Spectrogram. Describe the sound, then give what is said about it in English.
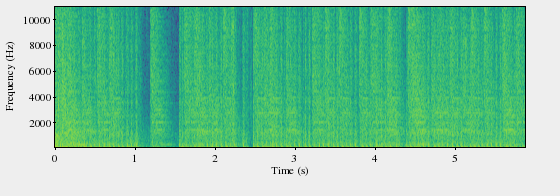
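SMG gunfire in a video game, loud and relentless rapid automatic bursts with a few short pauses, the longest near the start, and no voices. “So, the reason I'm not shooting as fast as him is because this weapon is slow and it's slower to reload.”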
